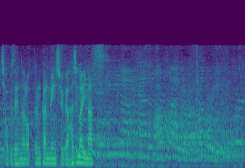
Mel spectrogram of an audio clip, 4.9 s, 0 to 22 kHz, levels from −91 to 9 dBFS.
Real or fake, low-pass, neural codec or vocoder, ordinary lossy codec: real; 7.2 kHz; none; none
